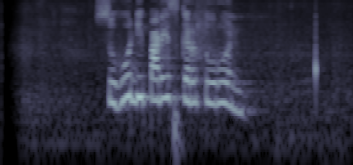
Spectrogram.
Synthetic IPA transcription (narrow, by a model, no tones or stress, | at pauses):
suɦudipaɾɪskɨrt̪uɾʊn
